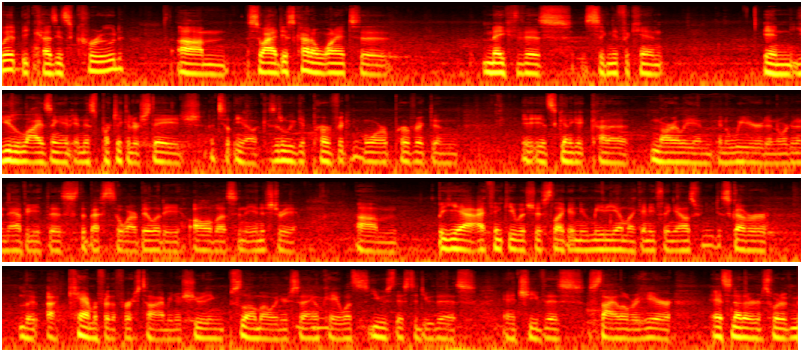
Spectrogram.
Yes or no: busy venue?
yes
